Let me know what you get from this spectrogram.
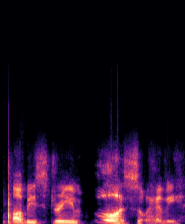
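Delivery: usual speaking voice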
